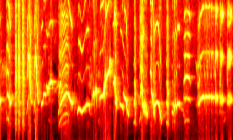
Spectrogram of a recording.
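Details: Bar-winged prinia (ciblek gunung) song joined to oriental magpie-robin song for provoking other birds: continuous high warbling of swooping whistles, chips and quick trills, with a sustained buzzy run at the end.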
